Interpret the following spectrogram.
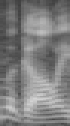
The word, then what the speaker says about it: Magaly: On today's show, we welcome to the studio Sharon Wilkins and Magali from the Haiti mission trip. Did I pronounce it right, Magali? Yes.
